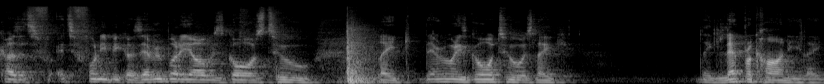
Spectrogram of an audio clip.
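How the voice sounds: A man's fairly low voice in an Irish accent, with fairly even intonation, a moderate pace, long, frequent pauses and noticeable background noise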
